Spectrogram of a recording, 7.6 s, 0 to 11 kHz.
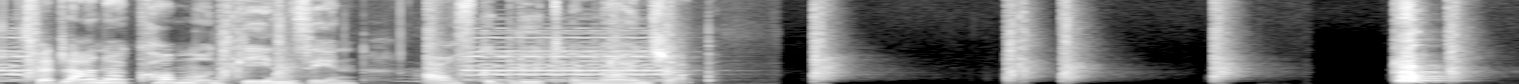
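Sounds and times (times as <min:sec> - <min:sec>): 
speech: 0:00.2 - 0:03.6
dog barking in front of a stove: 0:07.0 - 0:07.4.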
